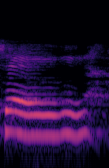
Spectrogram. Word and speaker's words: Shay: My name is Shay. It rhymes with rain.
